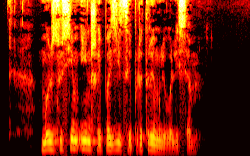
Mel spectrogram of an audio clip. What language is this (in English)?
Belarusian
